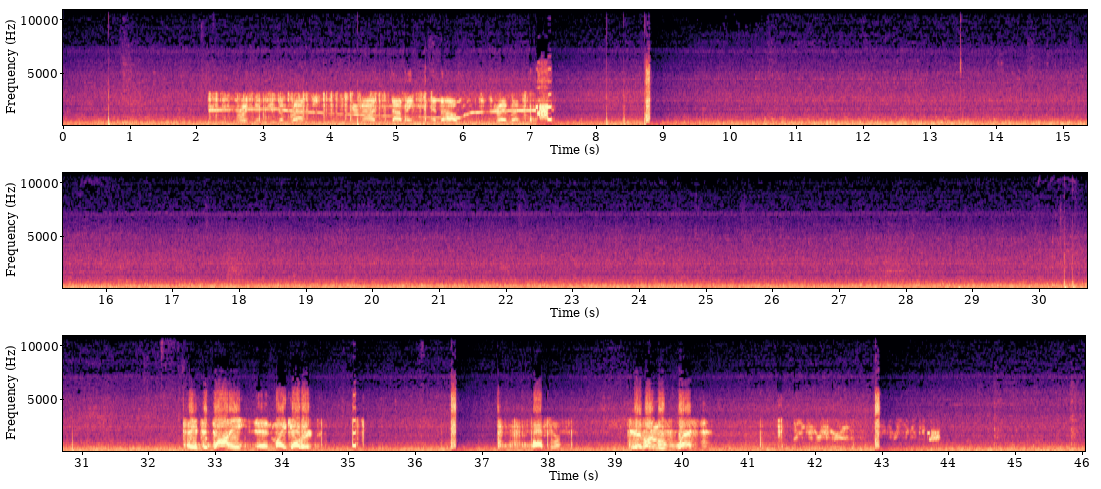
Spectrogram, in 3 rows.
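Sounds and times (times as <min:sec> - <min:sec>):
low mechanical hum: 0:00.0 - 0:46.0.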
